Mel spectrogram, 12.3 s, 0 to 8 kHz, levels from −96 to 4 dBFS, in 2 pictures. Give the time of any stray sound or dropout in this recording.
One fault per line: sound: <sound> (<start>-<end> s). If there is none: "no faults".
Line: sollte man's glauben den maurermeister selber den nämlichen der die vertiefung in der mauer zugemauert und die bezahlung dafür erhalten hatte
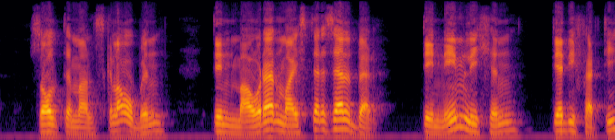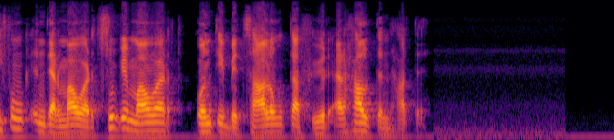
no faults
